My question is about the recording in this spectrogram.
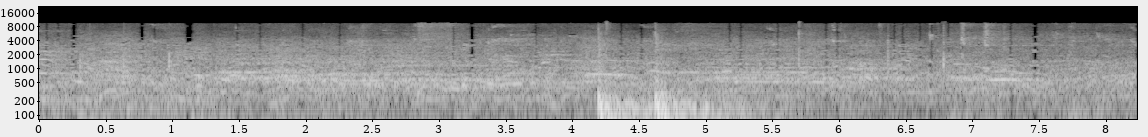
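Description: Echoing arena sound of a live college basketball game: a steady hubbub of crowd voices in the hall, with the ball bouncing on the hardwood court. Two heavy low thumps come a little past halfway.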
